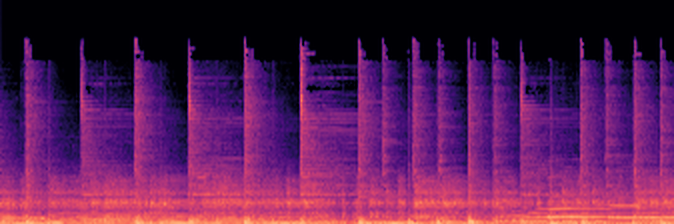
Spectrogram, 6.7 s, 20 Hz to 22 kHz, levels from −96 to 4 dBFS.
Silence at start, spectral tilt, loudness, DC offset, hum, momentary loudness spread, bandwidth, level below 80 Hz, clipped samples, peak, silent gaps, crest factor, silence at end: 0 s; -6.5 dB/octave; -18 LUFS; under 0.1%; none; 4 LU; 18 kHz; -32 dBFS; under 0.1%; -2 dBFS; none; 14 dB; 0 s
